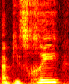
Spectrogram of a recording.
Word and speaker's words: épicerie: So a lot of words they will have an E like enjammed in the middle of it, and you don't say it. So like épicerie, fromagerie. I over stress my R's. Please ignore that. Épicerie, horlogerie. You just don't pronounce the E.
